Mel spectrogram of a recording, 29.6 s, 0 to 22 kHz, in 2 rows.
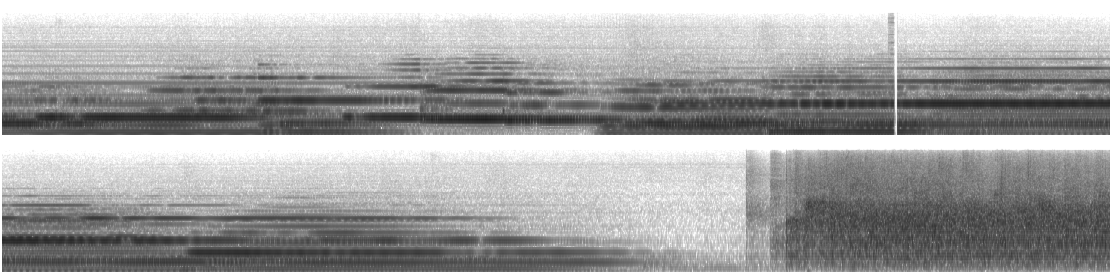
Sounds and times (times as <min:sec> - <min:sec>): Clarinet: 0:00.0 - 0:23.8.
